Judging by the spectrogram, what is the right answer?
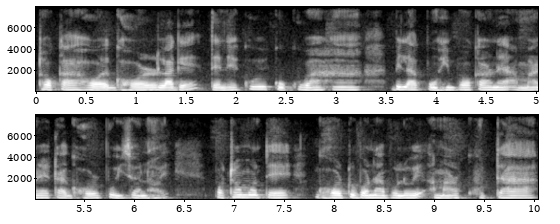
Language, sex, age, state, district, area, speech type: Assamese, female, 30-45, Assam, Charaideo, rural, spontaneous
